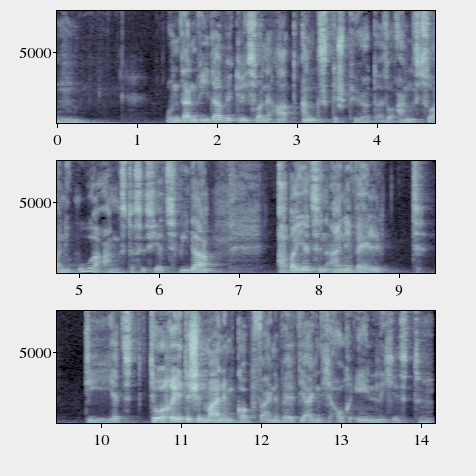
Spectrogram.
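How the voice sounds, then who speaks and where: Somewhat breathy with a dark, mellow tone, a man speaks at a fairly slow pace with ordinary pitch variation, long, frequent pauses and audible room echo. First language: Arabic (speaking German). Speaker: composer. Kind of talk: interview conversation. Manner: halting.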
